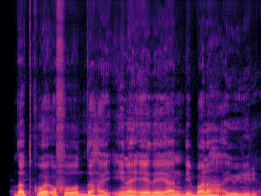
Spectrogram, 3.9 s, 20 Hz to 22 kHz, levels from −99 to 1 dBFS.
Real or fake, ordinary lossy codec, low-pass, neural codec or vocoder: fake; none; none; vocoder, 44.1 kHz, 128 mel bands every 512 samples, BigVGAN v2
